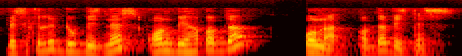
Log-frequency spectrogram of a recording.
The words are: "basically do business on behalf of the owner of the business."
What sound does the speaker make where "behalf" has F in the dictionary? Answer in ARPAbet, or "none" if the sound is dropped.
P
